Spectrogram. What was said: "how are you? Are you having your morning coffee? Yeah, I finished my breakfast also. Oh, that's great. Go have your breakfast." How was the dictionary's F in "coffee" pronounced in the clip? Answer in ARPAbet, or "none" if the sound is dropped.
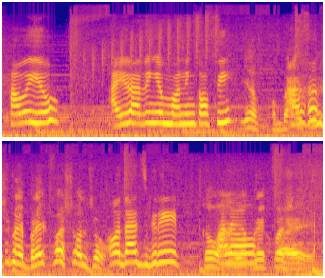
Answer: F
